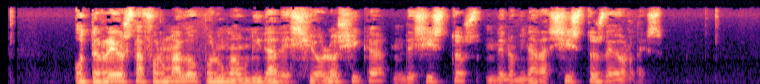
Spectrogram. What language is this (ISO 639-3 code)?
glg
